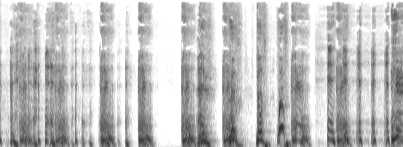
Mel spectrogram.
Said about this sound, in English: He's clearing his throat like crazy because he's excited.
